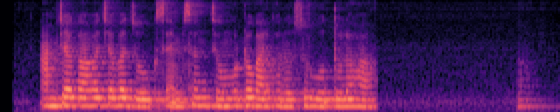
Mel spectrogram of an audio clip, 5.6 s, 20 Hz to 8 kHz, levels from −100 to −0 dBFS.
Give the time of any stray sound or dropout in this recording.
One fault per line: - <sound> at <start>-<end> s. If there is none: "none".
none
